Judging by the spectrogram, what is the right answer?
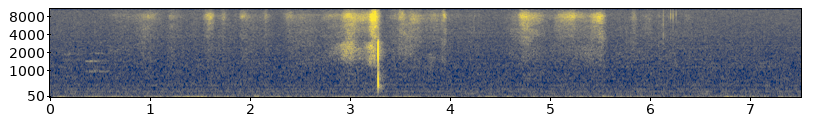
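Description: Soft rustling of a hand stroking a long-haired cat's fur and brushing the blanket beneath, in several short strokes, with one sharp click a little over three seconds in.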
